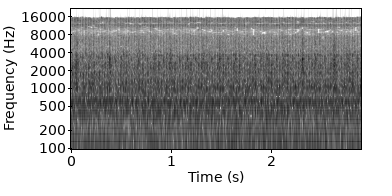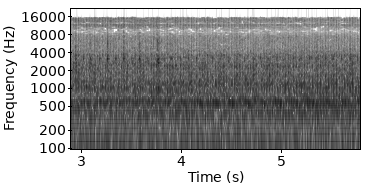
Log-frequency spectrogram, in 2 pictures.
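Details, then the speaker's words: Hino J08C six-cylinder Euro diesel truck engine at idle: regular knock about three times a second coming from the air compressor side, easing when a hand is pressed on it; compressor fault, not yet inspected. "तो खैर मैं आपको बताता चलूं इसकी आवाज़ जो है कंप्रेसर की तरफ से ए रही है ठीक है"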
